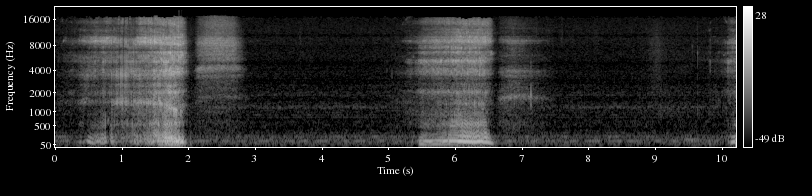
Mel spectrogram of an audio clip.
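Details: Two loud, rough, low-pitched snores about four seconds apart with quiet breathing between them, in a small quiet room; a husband and a German Shepherd dog snoring at the same time.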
